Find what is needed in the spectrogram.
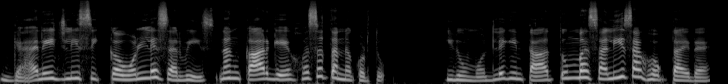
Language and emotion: Kannada, happy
